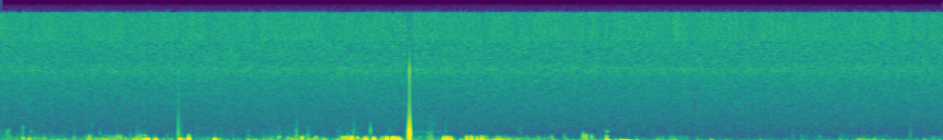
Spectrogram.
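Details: Person's own stomach growling: low gurgling, bubbling rumbles from the belly; ordinary borborygmi.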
